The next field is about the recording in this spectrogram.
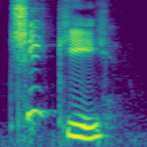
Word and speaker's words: Cicci: In Italian, her name is Cheeky. – That one I like. – C-I-C-C-I.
